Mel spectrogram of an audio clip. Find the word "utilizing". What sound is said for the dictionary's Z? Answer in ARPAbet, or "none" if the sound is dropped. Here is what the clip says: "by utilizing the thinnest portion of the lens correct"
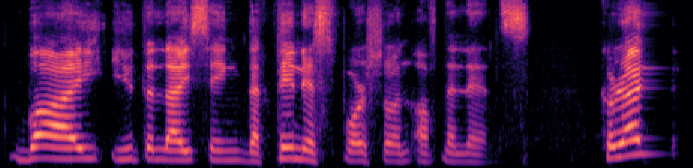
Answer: S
